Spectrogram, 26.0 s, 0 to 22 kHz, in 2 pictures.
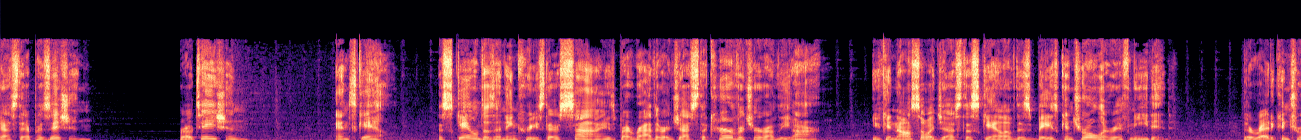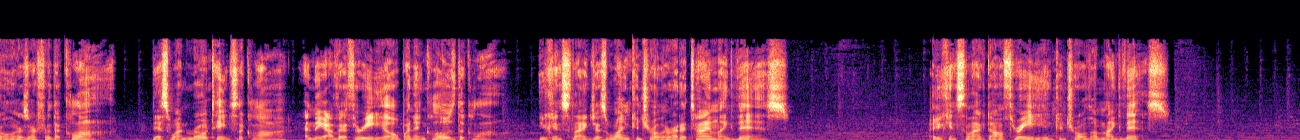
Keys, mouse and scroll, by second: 0.7 g, 1.3 r, 2.0 shift+click, 2.9 g, 3.3 s, 6.0 r, 8.7 g, 9.2 click, 9.9 click, 10.8 s, 12.2 r, 14.3-16.6 drag, 16.8 ctrl+z, 17.4-18.8 drag, 18.9 click, 19.4 r, 21.5 r, 22.6 r, 23.9 click, 24.2 shift+click, 25.0 r.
